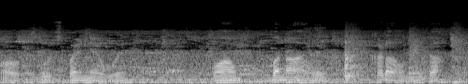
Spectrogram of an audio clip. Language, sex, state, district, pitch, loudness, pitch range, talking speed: Hindi, male, Maharashtra, Mumbai Suburban, 100 Hz, -16 LUFS, 95-105 Hz, 115 wpm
